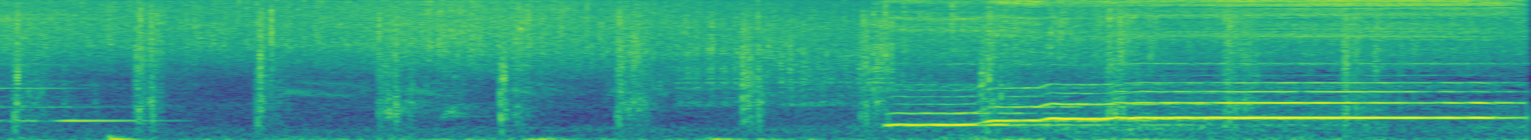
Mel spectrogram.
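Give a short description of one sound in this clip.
Footsteps crunch steadily over dry leaves and gravel.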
